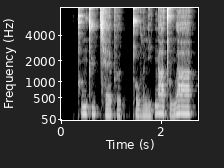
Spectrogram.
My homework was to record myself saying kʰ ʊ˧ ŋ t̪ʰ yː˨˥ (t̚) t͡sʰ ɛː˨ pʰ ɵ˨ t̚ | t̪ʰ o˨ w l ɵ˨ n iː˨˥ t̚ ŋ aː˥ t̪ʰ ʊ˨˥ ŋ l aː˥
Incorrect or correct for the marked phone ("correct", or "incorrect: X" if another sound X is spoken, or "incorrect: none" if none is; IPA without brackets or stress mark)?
correct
